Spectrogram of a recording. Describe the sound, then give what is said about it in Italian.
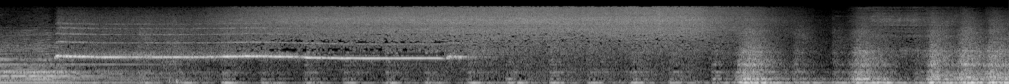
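Train running with a broad steam-like hiss; a steady, high whistle tone rides over the noise for about four seconds, then the hiss continues before turning into a rougher, rumbling clatter near the end. “Il treno va.”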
